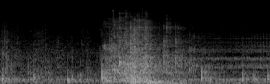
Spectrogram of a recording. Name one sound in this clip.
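A swinging door is pushed open.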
